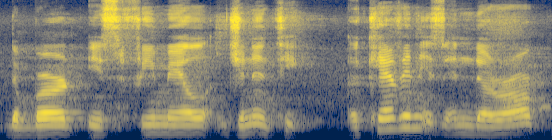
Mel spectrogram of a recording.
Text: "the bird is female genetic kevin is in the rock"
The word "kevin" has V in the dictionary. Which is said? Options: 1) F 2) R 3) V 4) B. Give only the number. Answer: 3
